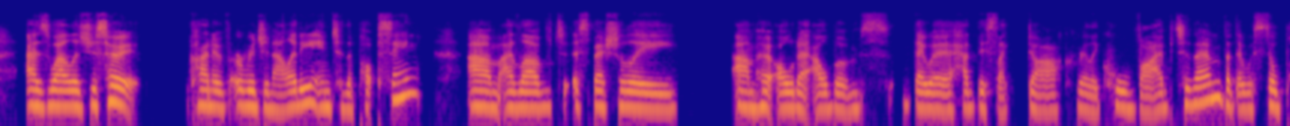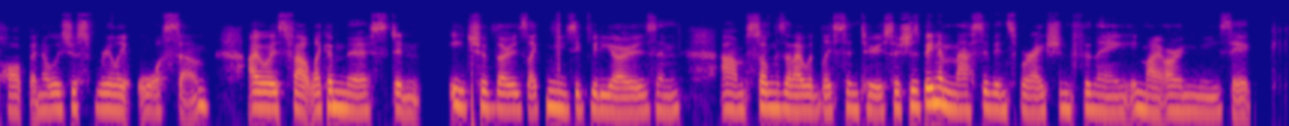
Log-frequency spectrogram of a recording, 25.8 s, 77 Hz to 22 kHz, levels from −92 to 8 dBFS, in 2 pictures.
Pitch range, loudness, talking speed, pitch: 160-190 Hz, -27 LUFS, 170 wpm, 175 Hz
